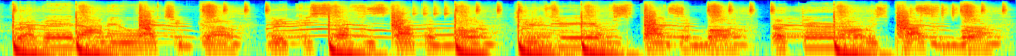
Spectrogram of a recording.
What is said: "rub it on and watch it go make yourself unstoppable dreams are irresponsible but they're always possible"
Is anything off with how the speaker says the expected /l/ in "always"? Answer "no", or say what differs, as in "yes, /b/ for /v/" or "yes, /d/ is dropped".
no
